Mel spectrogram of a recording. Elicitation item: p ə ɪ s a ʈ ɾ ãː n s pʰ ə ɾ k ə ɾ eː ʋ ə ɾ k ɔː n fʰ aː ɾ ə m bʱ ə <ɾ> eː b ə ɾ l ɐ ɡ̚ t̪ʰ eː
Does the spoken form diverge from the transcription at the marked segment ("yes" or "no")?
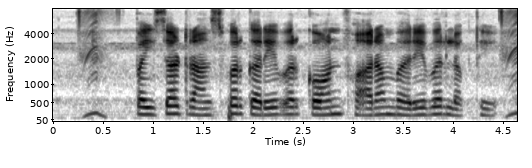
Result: no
